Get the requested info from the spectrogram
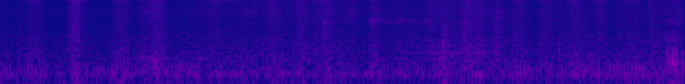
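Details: Kurilian Bobtail cat indoors in the morning, jumping onto the bed to wake its owner with loud purring and gentle nips at the hands; a soft, steady purr pulsing in a quick rhythm under faint rustling.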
